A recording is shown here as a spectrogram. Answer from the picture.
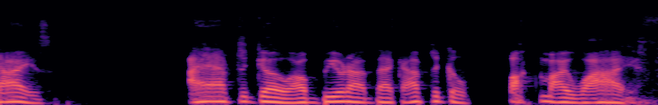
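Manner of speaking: put-on thick Boston accent. Retelling what a guild member said after a raid wipe: imitating a thick Boston accent. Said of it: "the thickest Bostonian accent".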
